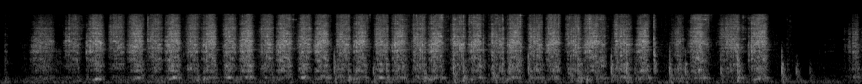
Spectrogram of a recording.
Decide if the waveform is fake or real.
real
